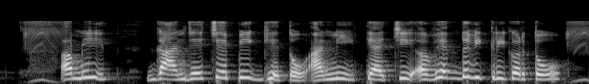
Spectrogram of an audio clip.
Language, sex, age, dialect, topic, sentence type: Marathi, female, 36-40, Standard Marathi, agriculture, statement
